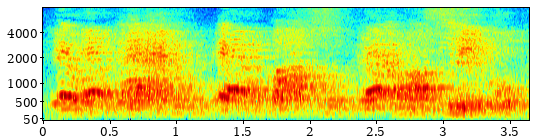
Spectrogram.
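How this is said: It is said forcefully, with strong conviction.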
